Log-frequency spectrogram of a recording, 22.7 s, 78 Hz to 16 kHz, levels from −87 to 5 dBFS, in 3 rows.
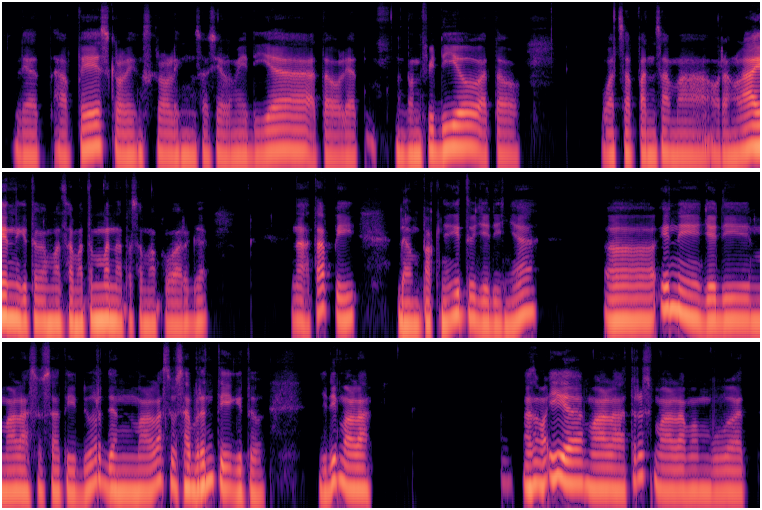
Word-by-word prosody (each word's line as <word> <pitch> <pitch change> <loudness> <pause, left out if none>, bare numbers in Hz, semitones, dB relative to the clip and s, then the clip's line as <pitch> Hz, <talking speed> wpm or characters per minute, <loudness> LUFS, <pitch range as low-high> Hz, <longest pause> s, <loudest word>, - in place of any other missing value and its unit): lihat 120 -2 -5
hape 135 +5 0
scrolling-scrolling 115 -2 -4
sosial 115 -1 -6
media 130 +3 -1
atau 110 -1 -6
lihat 110 0 -6 0.4
nonton 120 0 -1
video 150 +3 +3
atau 120 -1 -7 0.8
WhatsApp-an 120 -1 -4
sama 120 -1 -3
orang 120 0 -3
lain 155 +2 +8
gitu 130 +1 -2 0.3
sama 125 0 0
temen 135 +1 +4
atau 125 +2 -5
sama 120 -1 -3
keluarga. 125 +3 -4 0.9
Nah, 135 -2 -2
tapi 155 -7 0 0.4
dampaknya 125 +2 0
itu 155 -2 -2
jadinya, 125 +5 0 0.7
eee, 140 0 +2 0.2
ini 170 -7 +4
jadi 135 0 +2
malah 135 0 +1
susah 135 +1 -4
tidur 130 +6 -2
dan 135 -4 +1
malah 135 +7 +1
susah 155 -3 0
berhenti 155 +2 +3
gitu. 120 0 -4 0.6
Jadi 140 +8 +1
malah 145 -6 +3 1.5
Masama 165 +2 +2
iya! 180 -5 +6
Malah 145 -2 +2
terus 210 +3 -5
malah 135 -2 0
membuat 130 -1 -2
135 Hz, 115 wpm, -24 LUFS, 120-145 Hz, 1.5 s, lain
